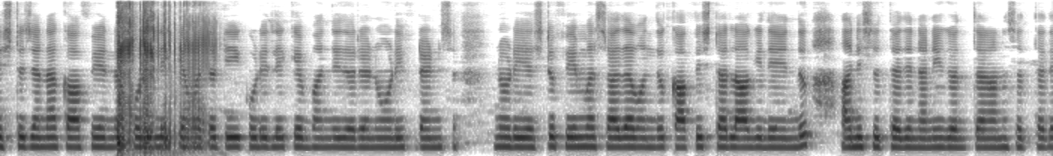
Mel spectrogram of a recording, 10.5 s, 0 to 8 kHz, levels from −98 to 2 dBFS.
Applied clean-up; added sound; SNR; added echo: classical method log-MMSE.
